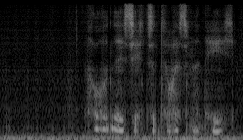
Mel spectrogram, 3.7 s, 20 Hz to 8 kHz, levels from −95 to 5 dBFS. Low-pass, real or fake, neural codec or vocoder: 7.2 kHz; fake; autoencoder, 22.05 kHz, a latent of 192 numbers a frame, VITS, trained on many speakers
